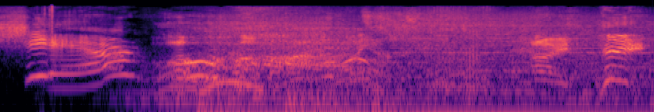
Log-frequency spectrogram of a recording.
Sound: horrified gasping

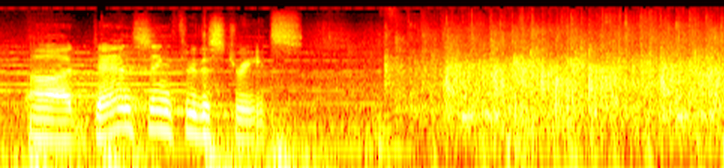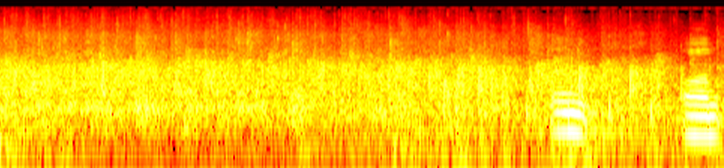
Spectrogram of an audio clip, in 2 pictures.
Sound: applause

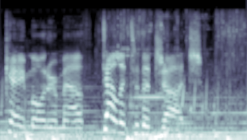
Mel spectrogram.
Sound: handcuffs clanking

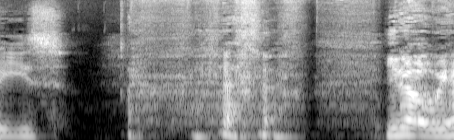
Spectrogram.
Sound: laughs

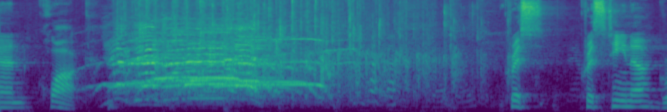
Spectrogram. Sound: cheering

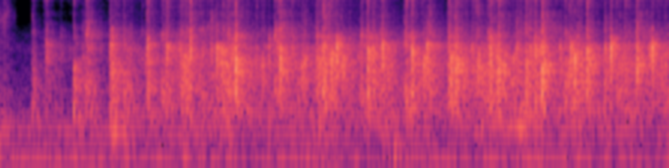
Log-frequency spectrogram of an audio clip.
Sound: audience applauds

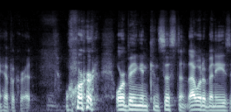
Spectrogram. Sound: chuckling

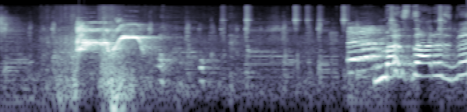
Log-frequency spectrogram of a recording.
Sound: girls scream

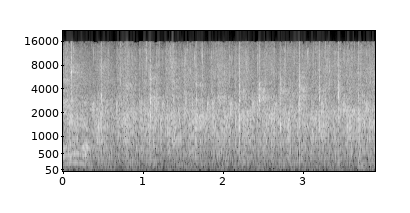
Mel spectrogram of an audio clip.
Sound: crowd clapping

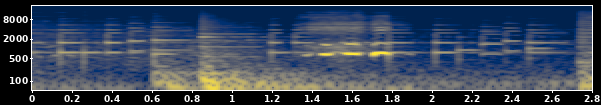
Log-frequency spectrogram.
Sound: laughs

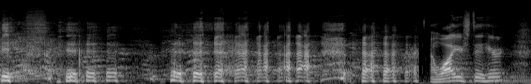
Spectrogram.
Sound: laughs

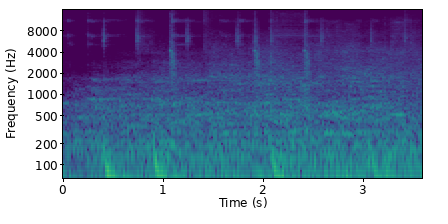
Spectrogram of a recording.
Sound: hum of conversations

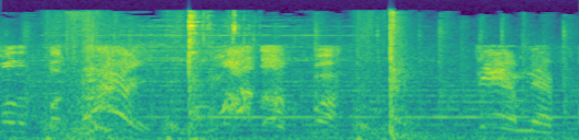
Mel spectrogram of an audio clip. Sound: hits on the wall

